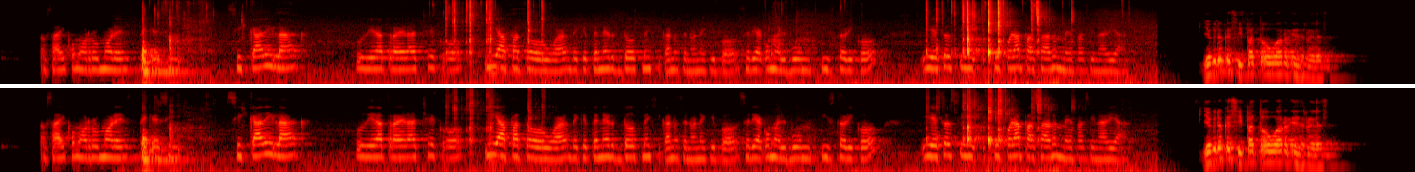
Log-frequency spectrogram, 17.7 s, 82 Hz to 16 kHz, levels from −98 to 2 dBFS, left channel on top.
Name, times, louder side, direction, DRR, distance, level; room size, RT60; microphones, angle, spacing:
voice 1, 0.5-2.3 2.9-3.7 4.5-5.8 6.1-10.9 11.5-14.1, right 2 dB, 25° right, 10 dB, 1.3 m, -52 dB
sound 1, 1.4-14.5, left 6 dB, 65° left, 1.7 m, -52 dB
voice 2, 15.0-16.6, right 2 dB, 60° right, 4 dB, 3.5 m, -47 dB
24.5 x 18.5 x 6.7 m, 0.64 s
head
